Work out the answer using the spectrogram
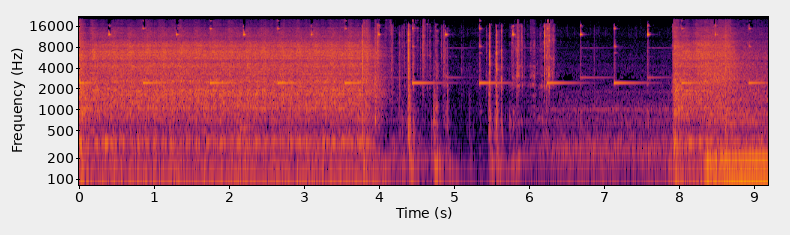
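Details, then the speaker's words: Hyundai Accent after fuel pump replacement for crank-no-start, pump temporarily plugged in: clicks and key jingles, engine catches cleanly into a smooth even idle, no leaks; normal start and idle. "we go no leaks we should be good"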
